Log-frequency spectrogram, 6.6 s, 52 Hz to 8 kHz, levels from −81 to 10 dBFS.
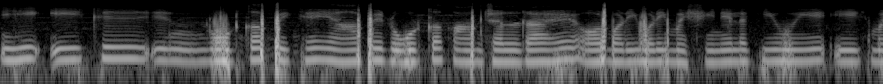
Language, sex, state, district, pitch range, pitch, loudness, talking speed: Hindi, female, Maharashtra, Mumbai Suburban, 200-220 Hz, 205 Hz, -26 LUFS, 180 wpm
